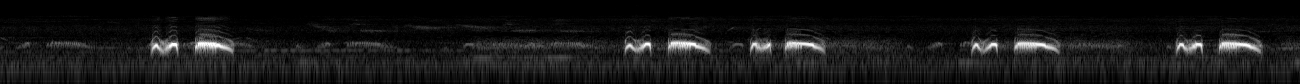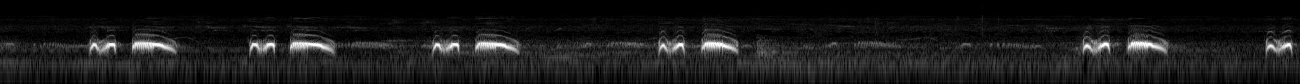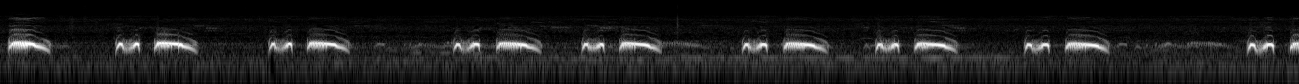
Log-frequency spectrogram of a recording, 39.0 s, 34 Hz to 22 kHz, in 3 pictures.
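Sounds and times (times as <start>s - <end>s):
dove cooing: 0.0s - 38.9s.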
